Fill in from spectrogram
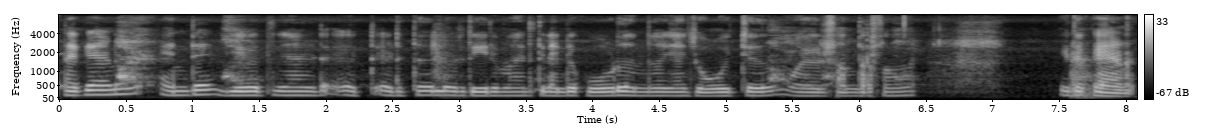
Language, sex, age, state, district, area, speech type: Malayalam, male, 18-30, Kerala, Kottayam, rural, spontaneous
